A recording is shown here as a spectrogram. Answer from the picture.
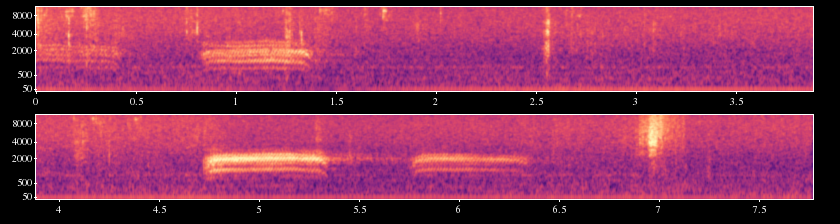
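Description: A bird calling harshly four times, once near the start, again about a second in, and a pair around five to six seconds in, with a sharp click near the end.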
